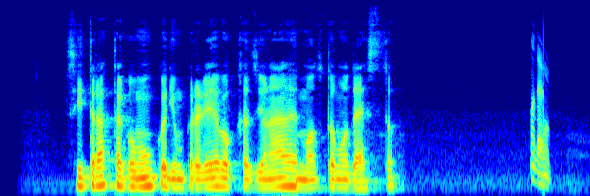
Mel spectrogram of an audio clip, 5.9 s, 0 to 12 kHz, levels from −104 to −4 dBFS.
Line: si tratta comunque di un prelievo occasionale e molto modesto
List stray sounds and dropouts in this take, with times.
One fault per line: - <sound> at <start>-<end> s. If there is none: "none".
- chirp at 5.3-5.5 s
